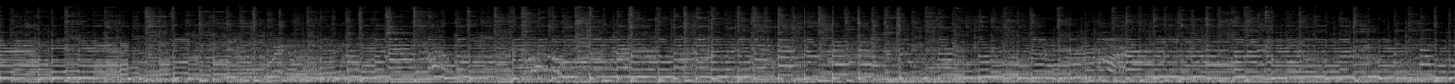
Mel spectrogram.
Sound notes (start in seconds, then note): 5.1 audience cheers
